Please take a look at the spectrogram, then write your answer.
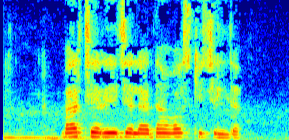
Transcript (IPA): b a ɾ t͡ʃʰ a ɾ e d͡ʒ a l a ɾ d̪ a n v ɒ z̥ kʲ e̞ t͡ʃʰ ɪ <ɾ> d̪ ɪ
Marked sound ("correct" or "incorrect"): incorrect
